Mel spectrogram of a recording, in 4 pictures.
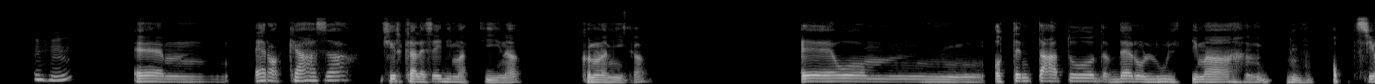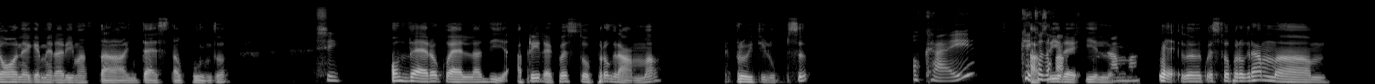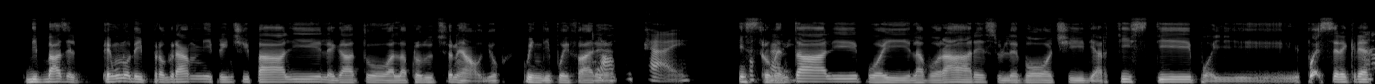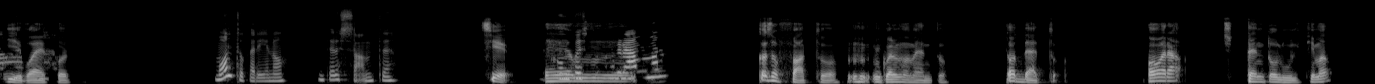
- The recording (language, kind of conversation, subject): Italian, podcast, Qual è la canzone che ti ha cambiato la vita?
- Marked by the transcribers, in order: drawn out: "mhmm"; chuckle; other background noise; "Fruity" said as "pruity"; surprised: "veramende?"; "Veramente" said as "veramende"; chuckle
